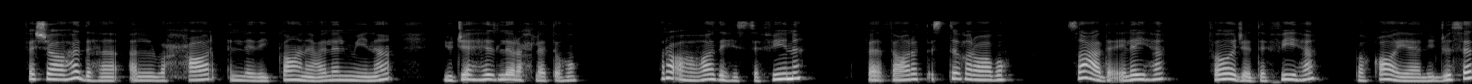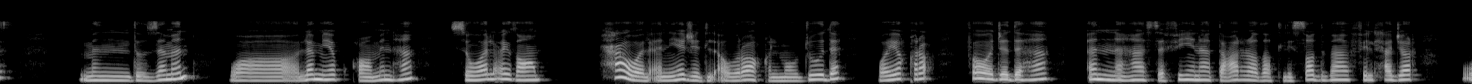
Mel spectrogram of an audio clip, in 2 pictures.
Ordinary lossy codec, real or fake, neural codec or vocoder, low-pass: none; real; none; none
